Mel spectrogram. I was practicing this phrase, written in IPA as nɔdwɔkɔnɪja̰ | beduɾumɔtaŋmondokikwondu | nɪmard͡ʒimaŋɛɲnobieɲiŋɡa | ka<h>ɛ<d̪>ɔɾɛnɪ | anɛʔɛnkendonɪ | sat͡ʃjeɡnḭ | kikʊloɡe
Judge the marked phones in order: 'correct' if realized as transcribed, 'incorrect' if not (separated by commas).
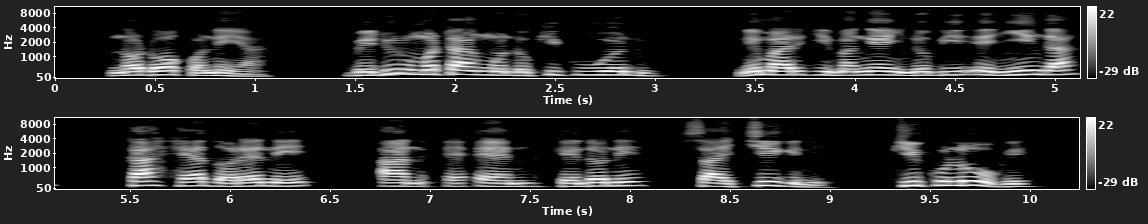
correct, correct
